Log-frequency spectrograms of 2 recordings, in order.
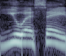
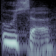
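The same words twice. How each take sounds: First: Each letter is said separately. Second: The letters are run together as one word. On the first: The speaker calls it right. "it's U S A" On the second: The speaker calls it wrong. "you don't say acronyms as like one word"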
